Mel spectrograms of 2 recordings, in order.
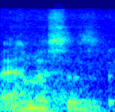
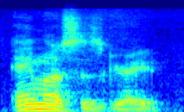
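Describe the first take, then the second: First: "Amos" with a short first A, as in "ham"; mispronounced name. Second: Said in the usual way. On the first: Real, not acted. Stumbles on name, then corrects it.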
